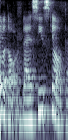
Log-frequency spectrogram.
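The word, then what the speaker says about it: diocese: ठीक है, डिसोर्स क्या हो जाएगा? Actually the correct pronunciation must be डायसीज, है ना?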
